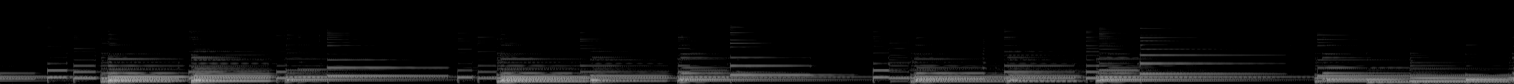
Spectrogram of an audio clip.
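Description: Background music: slow acoustic guitar chords, each struck and left to ring out and fade before the next.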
